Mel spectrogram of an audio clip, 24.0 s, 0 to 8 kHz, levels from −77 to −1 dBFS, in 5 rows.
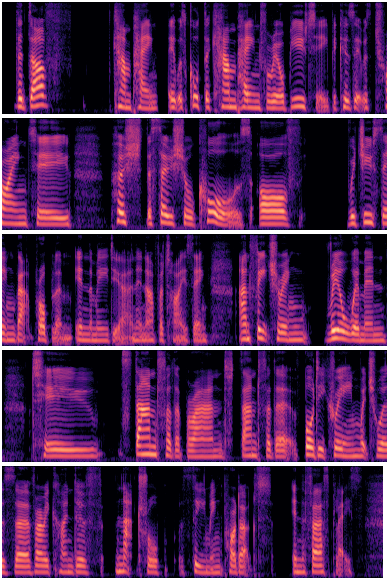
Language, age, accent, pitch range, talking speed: English, 40-59, British, 165-195 Hz, 140 wpm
